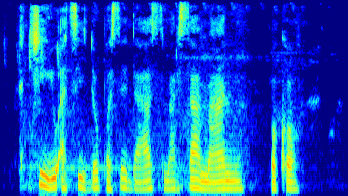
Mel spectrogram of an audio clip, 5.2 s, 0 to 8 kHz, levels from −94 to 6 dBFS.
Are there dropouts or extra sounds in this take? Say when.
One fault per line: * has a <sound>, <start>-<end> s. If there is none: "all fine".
all fine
